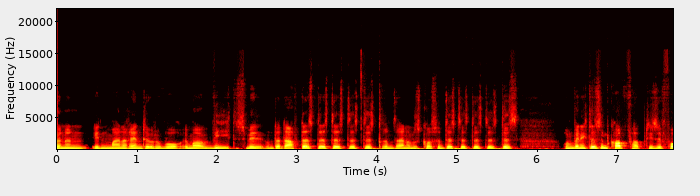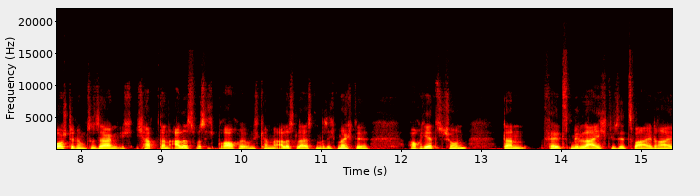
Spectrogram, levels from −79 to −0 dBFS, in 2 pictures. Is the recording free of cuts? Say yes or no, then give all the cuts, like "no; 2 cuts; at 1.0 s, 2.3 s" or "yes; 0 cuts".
yes; 0 cuts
